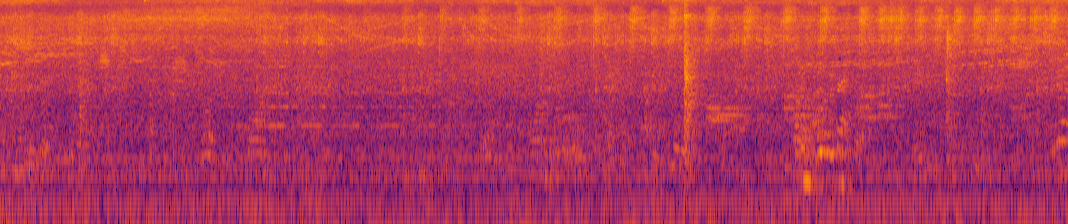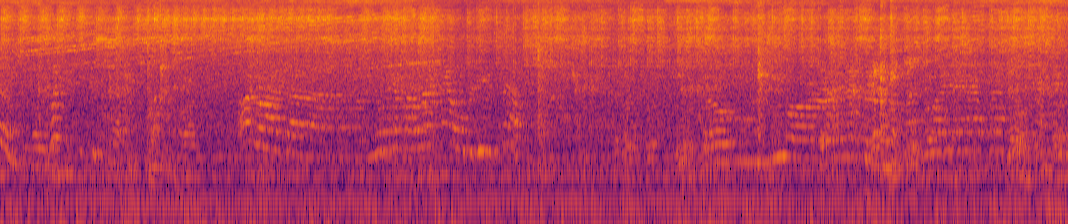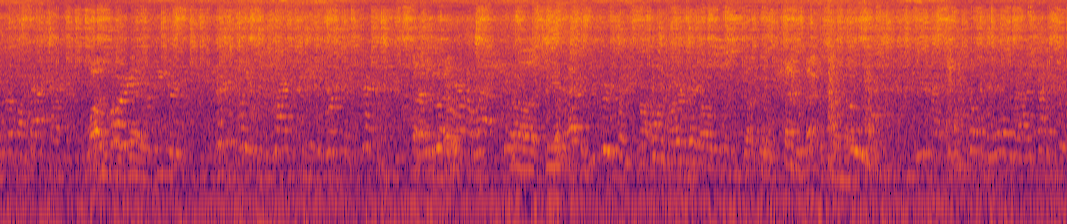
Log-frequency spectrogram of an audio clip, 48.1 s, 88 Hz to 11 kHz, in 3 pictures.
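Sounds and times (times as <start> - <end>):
voices talking: 0.0 - 48.0.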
